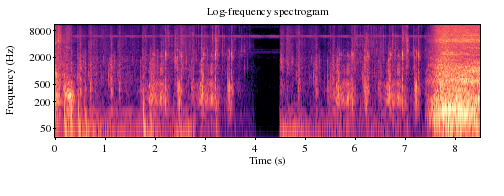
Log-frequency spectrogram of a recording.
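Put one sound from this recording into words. A large reptile chomps and tears at its prey in quick, crunching bites.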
